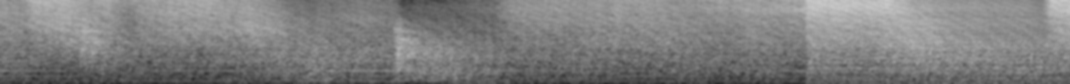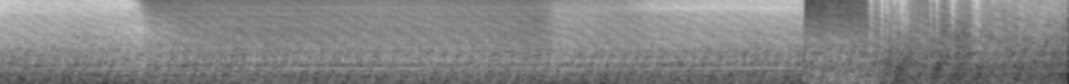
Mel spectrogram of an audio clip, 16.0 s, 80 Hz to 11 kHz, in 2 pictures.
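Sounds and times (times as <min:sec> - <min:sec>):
steady mechanical hum: 0:00.0 - 0:16.0
long hissing blasts: 0:06.0 - 0:14.1.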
